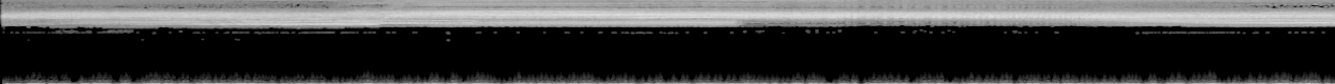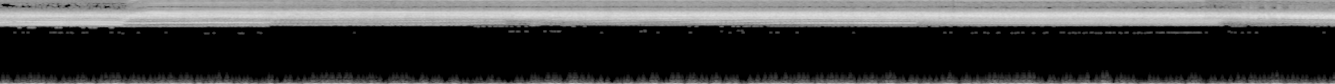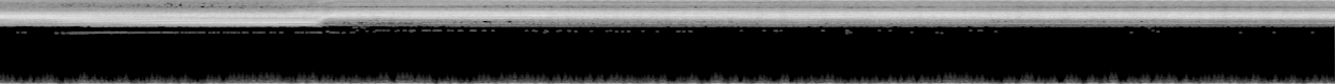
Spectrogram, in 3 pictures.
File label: cicadas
